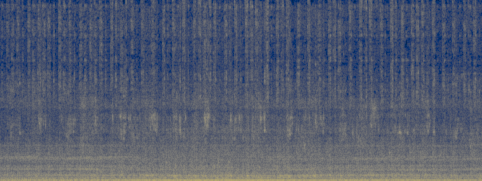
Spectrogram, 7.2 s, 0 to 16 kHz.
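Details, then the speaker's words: Freshly rebuilt Clipper Super 47B grain cleaner: motor starts and runs strong, smooth, barely audible low hum with soft rhythmic whirr about three beats per second; normal running. "motor starts strong runs strong runs nice and quiet nice and smooth you can barely hear it"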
